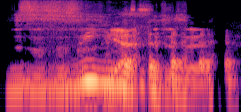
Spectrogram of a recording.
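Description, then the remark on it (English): A voice imitates snoring as "Z-z-z", the three-letter Scrabble word, with a drawn-out, buzzing hiss over a voiced hum. It wavers in pitch for about two seconds, then breaks off before one short final buzz. “Z-Z-Z, the sound of snoring, is a Scrabble legal word.”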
